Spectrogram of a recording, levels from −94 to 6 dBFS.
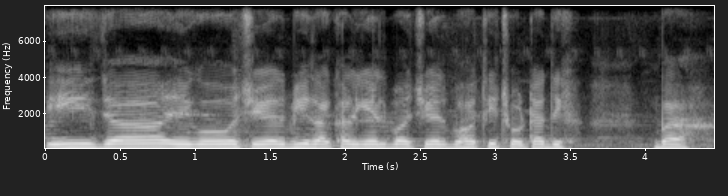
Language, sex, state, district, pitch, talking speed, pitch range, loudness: Bhojpuri, male, Uttar Pradesh, Gorakhpur, 165 Hz, 175 wpm, 160-170 Hz, -12 LUFS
